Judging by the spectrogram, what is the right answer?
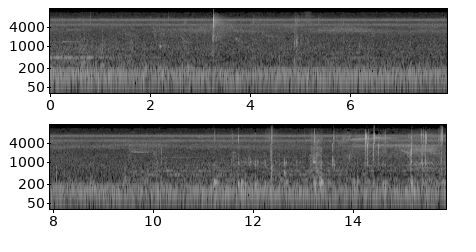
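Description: Outdoor insect drone, a steady high thin buzz, over a low steady rumble. There is a sharp click about three seconds in, and a cluster of clicks, rustles and short high chirps near the end.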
